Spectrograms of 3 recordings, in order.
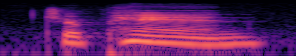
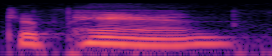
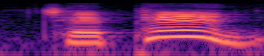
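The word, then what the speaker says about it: Japan: 이렇게 씁니다 발음해 볼게요 jan jan 좋습니다 뒤쪽에 강세가 있어요이 A 강세를 받아서에 소리가 나고 가장 앞에 a 강세를 받지 않기 때문에 힘없는 어 어 소리가납니다 그래서이 단어의 발음은 자이 되죠 jan 그런데 그냥 편하게 한국식으로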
